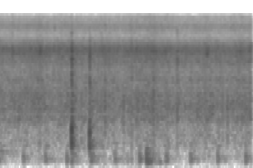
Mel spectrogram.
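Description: Potatoes frying in a pan with kalonji seeds, a steady close sizzle with a few scraping stirs of a spoon against the pan, no talk.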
